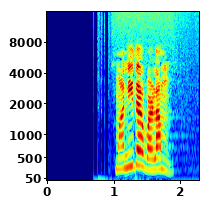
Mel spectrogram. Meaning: human resources
- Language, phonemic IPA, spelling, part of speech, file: Tamil, /mɐnɪd̪ɐʋɐɭɐm/, மனிதவளம், noun, Ta-மனிதவளம்.ogg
